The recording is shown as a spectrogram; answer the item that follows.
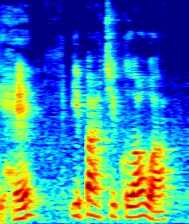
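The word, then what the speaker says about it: wa (は): Você tem a partícula wa, que se escreve ha, e você tem a partícula e, que se escreve re.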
